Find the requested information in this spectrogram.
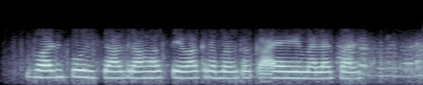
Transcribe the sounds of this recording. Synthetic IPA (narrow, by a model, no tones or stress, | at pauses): ʋəɾɳpult͡saɡɾaɦəkseʋakɾəmãŋkaka̰jɦeməlasaŋɡ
